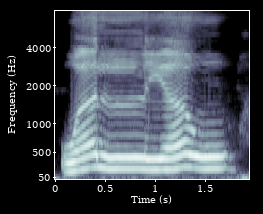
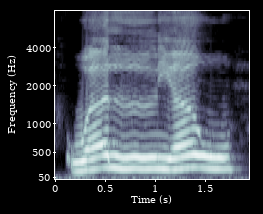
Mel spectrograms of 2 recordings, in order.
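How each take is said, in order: Both takes have the same delivery.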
